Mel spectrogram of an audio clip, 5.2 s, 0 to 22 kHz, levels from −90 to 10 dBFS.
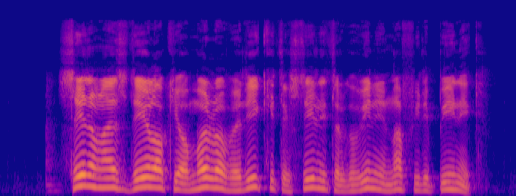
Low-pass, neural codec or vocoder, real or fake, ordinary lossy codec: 14.4 kHz; vocoder, 44.1 kHz, 128 mel bands every 512 samples, BigVGAN v2; fake; none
